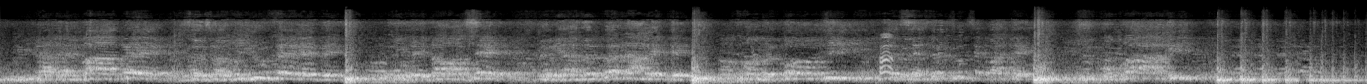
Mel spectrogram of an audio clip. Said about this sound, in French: Les ultras du PSG ont une surprise pour Bappé qui va bientôt devenir le meilleur buteur de l'histoire du club. Il s'approche du record de Cavani, 200 buts. Les ultras entonnent pour la première fois un chant à son honneur.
